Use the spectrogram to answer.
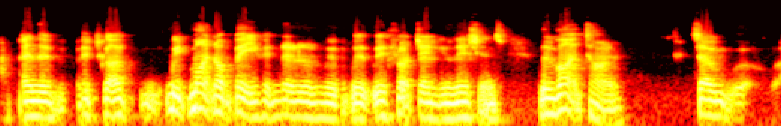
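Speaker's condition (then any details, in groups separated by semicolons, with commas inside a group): Parkinson's disease; works with voice coach, voice loss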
